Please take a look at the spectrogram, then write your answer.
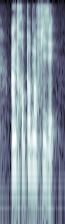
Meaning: to anthropomorphize
- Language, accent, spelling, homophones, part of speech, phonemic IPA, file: French, France, anthropomorphiser, anthropomorphisai / anthropomorphisé / anthropomorphisée / anthropomorphisées / anthropomorphisés / anthropomorphisez, verb, /ɑ̃.tʁɔ.pɔ.mɔʁ.fi.ze/, LL-Q150 (fra)-anthropomorphiser.wav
